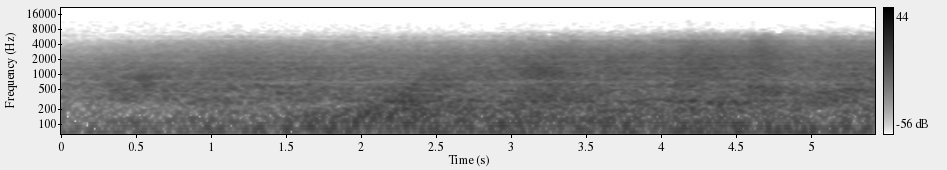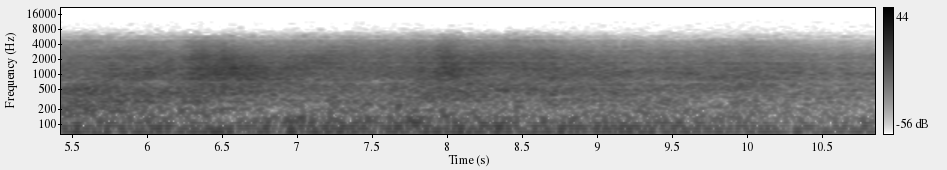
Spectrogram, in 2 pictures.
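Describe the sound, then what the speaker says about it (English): An airliner touches down at Leeds Bradford Airport, heard from some distance as a steady broad jet roar with wind buffeting the microphone, swelling slightly mid-landing and holding level throughout. "Nice smooth touchdown."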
